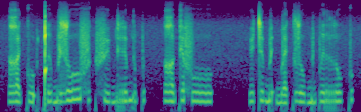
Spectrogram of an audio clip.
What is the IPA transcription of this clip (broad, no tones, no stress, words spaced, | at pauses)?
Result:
ʁekuʔǃɨbʉ zuːfʉk fyːbrʉbɾɨp | ʁɨkɛ fuː | ytʉbeʔ bɛk zuːbypɨ ruk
